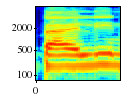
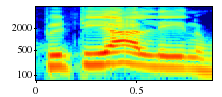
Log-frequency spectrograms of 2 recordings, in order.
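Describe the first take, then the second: First: The word starts with T, no P. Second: The word starts with a sounded P. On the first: The speaker calls it right. "लेकिन उसको टाइलिन याद रखना है" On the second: The speaker calls it wrong. "पी उसका silent होता है है पिटियालीन होता है लिखा हुआ"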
